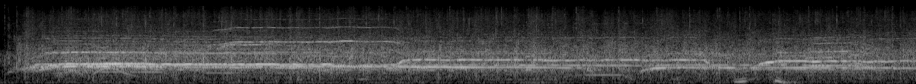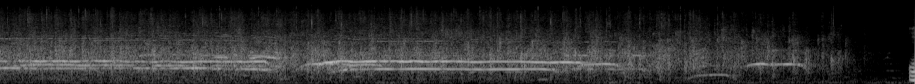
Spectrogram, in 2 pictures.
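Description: An audience at a poetry slam applauds a performer loudly and steadily for about seventeen seconds, a dense wash of clapping with whoops and whistle-like tones riding on top, before it stops abruptly.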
